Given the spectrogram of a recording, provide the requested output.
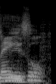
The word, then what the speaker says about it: Maisel: Did we decide it was Maisel? Rhymes with nasal. – She says Maisel.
